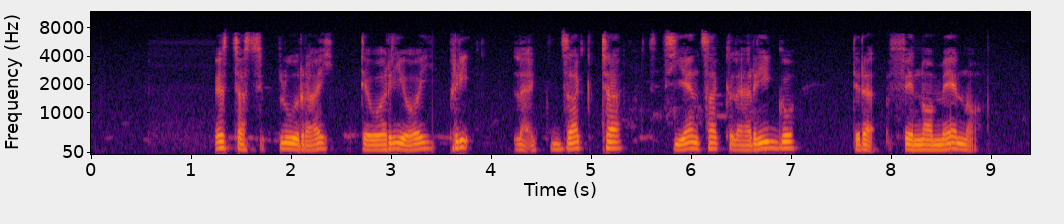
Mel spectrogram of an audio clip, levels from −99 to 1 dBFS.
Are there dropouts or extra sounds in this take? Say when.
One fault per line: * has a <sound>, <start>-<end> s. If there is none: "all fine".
all fine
